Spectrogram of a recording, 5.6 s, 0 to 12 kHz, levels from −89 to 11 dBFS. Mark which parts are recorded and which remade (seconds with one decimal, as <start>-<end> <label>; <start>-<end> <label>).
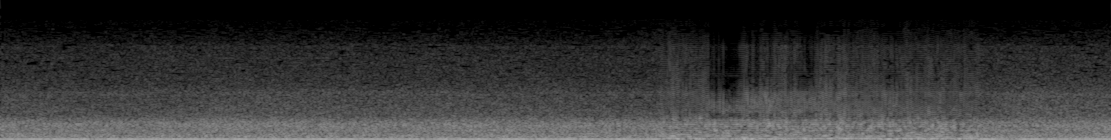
0.0-3.3 recorded; 3.3-4.9 remade; 4.9-5.6 recorded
